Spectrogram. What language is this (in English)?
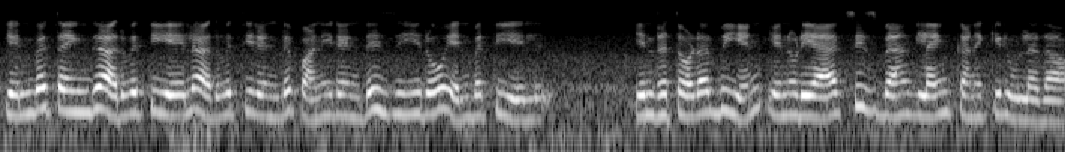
Tamil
